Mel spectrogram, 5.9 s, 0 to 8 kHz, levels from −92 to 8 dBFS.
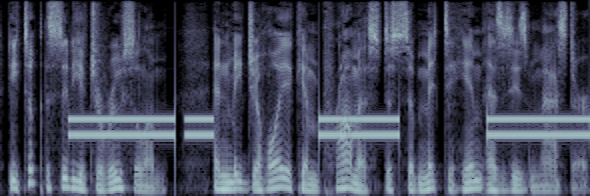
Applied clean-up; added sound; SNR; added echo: none; Telephone; 0 dB; none.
